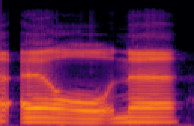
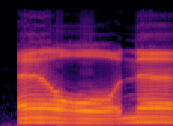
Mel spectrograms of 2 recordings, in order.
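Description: The two takes are said the same way.

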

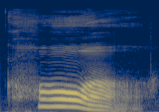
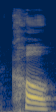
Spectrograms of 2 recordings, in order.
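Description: First: The vowel in 'coal' sounds rounded, with lip rounding. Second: The vowel in 'coal' sounds flat, without lip rounding. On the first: The speaker calls it right. "It's more rounded, like coal" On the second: The speaker calls it wrong. "No, not coal"

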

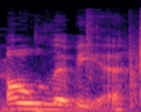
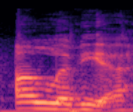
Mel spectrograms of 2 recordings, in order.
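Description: First: The name begins with an 'oh' sound. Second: The name begins with an 'ah' sound. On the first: The speaker calls it wrong. "not Olivia" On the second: The speaker calls it right. "It's A-L-I-V-I-A. I love that. Like Olivia"

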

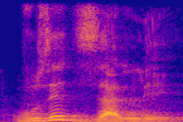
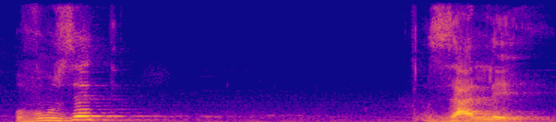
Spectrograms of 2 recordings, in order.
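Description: First: The words are linked smoothly together. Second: The words are broken apart, not linked. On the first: The speaker calls it right. "c'est juste" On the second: The speaker calls it wrong. "ce n'est plus juste puisque le tout n'est pas lié"

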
